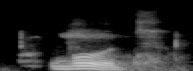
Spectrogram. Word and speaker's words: would: we could use the model the model is wood as i said before would wheel is a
